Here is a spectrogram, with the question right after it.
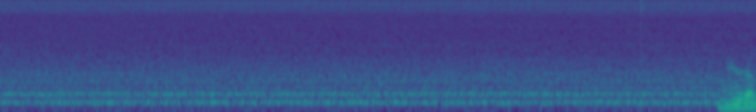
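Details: A honey bee swarm leaving its hive and taking flight: a dense, steady drone of countless bees, a low hum thick with overlapping wingbeats.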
